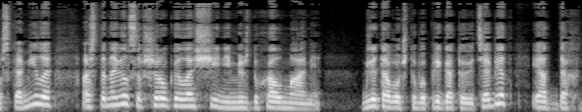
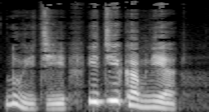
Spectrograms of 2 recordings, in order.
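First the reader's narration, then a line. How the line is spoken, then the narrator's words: Languid sensual moan. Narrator (Russian): в сладостном изнеможении простонала Матильда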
